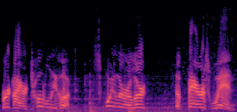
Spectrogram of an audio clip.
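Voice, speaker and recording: Young American man, upbeat game boyfriend, very bright lively voice, chatty and earnest, phone call with slight noise. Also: high-pitched, normal speed. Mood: reassuring. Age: young adult.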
